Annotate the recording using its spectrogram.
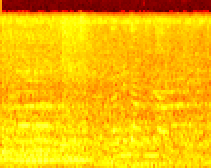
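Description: Indistinct voices over a steady low rumble. A held low hum fades out about a second in.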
